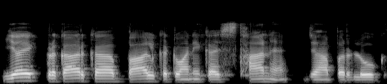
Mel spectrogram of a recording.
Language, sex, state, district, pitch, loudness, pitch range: Hindi, male, Uttar Pradesh, Varanasi, 125 Hz, -16 LUFS, 115-140 Hz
